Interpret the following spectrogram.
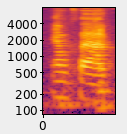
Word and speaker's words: McLeod: Ah, M Cloud. Oh, M Okay. Cloud. M Cloud. Oh, not Mick.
